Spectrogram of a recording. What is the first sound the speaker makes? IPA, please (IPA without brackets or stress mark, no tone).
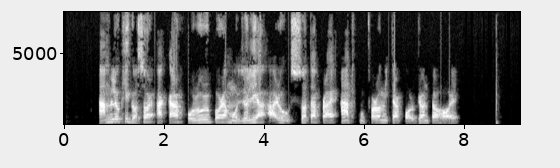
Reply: a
